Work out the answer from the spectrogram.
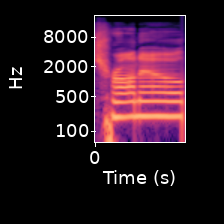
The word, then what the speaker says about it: Toronto: I you pronounce the second T. No, I think most people pronounce it Toronto. Like where I'm from, people definitely say Toronto.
